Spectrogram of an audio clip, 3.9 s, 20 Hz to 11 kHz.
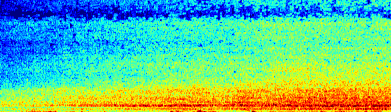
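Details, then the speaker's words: Nissan S12 with an SR20DET swap, ignition on after wiring the radiator fans through a relay: a steady airy whoosh with a faint even hum under some wind, no rattle. Both fans running normally. "Both fans are running. The wind blew away my Post-it, but the radiator fan wiring is done."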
